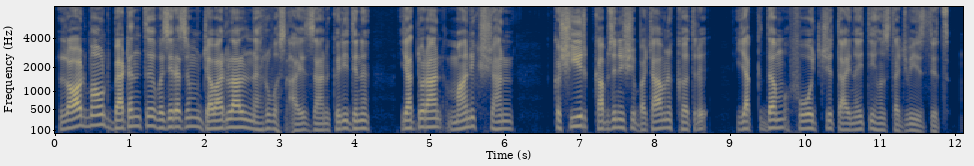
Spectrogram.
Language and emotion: Kashmiri, neutral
